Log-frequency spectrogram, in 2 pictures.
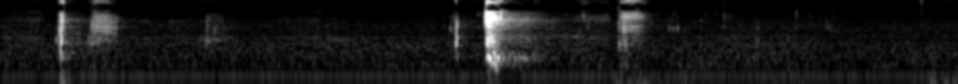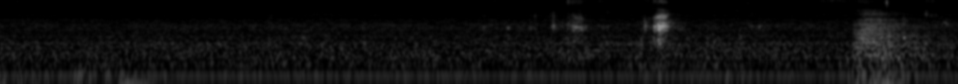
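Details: Pet ferret coughing for a few days, worse today despite ferret laxative, hacking after being picked up from a nightmare: several short, sharp hacking bursts over a low room hum; later diagnosed with severe respiratory infection and rare autoimmune disorder.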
